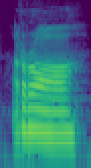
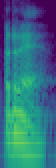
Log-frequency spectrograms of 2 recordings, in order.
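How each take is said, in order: First: The r is heavy, said with a full mouth. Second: The r is light, said with an empty mouth. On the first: "full mouth ra" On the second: "empty mouth re"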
